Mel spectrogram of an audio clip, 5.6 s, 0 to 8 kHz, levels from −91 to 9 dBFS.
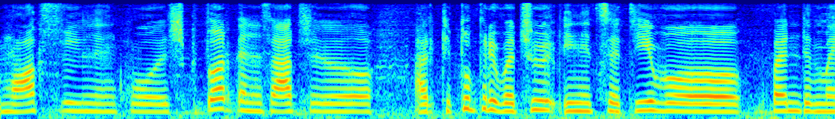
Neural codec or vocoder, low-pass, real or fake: codec, 44.1 kHz, 1.7 kbps, Pupu-Codec; 7.2 kHz; fake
